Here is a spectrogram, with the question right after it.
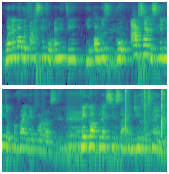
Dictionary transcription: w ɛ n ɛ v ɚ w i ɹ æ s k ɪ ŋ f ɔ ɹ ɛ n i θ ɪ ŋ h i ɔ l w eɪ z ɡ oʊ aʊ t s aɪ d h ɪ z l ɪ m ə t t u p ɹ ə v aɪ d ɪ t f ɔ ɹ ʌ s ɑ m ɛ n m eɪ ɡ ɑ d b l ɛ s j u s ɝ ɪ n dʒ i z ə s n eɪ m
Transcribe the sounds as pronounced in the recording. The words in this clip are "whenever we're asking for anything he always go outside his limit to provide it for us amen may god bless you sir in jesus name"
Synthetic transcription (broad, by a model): w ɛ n ɛ v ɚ w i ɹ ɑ s k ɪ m f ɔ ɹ ɛ n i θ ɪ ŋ h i ɔ l w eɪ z ɡ oʊ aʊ s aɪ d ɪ s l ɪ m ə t t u p ɹ ə v aɪ d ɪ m f ɔ ɹ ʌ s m m eɪ ɡ ɑ d b l ɛ s j u s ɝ ɪ n dʒ i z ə s n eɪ m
